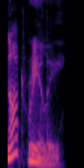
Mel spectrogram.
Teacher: Falling and trailing off at the very end.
